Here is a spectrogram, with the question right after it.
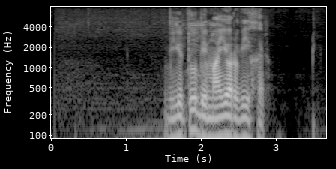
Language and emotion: Russian, neutral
